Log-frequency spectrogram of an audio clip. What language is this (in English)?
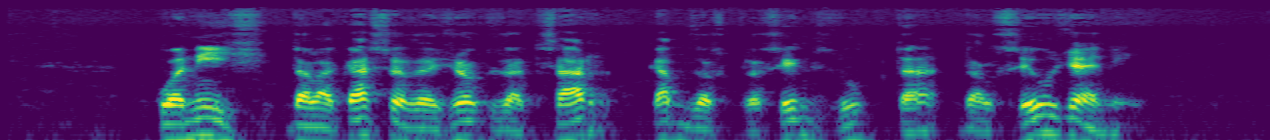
Catalan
